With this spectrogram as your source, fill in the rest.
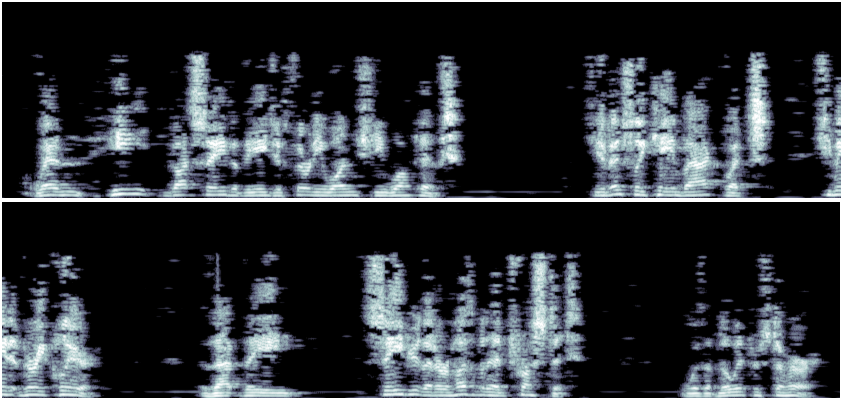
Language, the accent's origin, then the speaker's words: English; Leamington, Ontario, Canada; My hometown is Leamington, as I mentioned last night. The nearest assembly was the Assembly of Merlin, 25 miles away.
